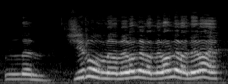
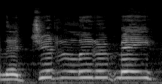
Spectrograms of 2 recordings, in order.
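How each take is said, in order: First: "legitimate" slowly stumbling into a laughing jumble of syllables; garbled legitimate. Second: "legitimate" said slowly and carefully, syllable by syllable; slow, deliberate "legitimate". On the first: Tripping over "legitimate" while laughing, slow and garbled. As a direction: slur "legitimate" into babble, laughing. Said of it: "my brain won't let me do that". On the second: Retrying the word for the viewers, slow and careful. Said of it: "say that". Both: Real, not acted.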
